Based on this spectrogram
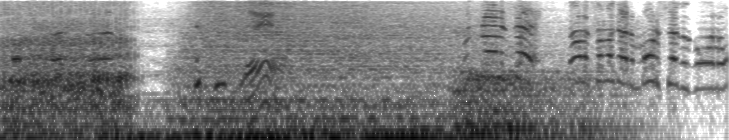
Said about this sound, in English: What's that? Is that? No, someone got a motorcycle going on.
